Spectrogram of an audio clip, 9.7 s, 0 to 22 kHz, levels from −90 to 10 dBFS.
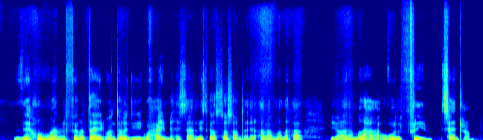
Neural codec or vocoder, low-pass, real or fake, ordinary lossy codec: codec, 44.1 kHz, 7.8 kbps, DAC; none; fake; none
